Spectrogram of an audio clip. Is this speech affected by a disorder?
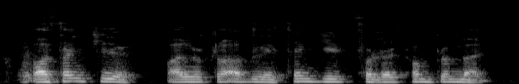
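Yes: cerebral palsy; talks slowly.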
